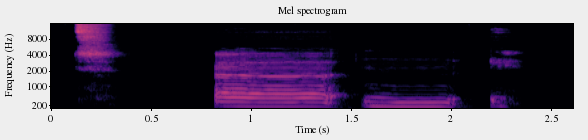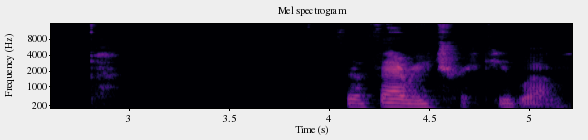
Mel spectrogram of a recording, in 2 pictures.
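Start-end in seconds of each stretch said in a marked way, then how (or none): 0.1-2.3 "T, uh, n, ip" as separate sounds; sounded out. Shown as a demonstration. Teacher segments a word for children, sounded out "T, uh, n, ip". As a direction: say "T, uh, n, ip" sound by sound, with gaps. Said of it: "only makes one sound".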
